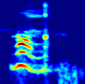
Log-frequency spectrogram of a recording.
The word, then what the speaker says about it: womb: Now that last word is pronounced ooh, woo, womb. Womb. Yeah, instead of womb, womb.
